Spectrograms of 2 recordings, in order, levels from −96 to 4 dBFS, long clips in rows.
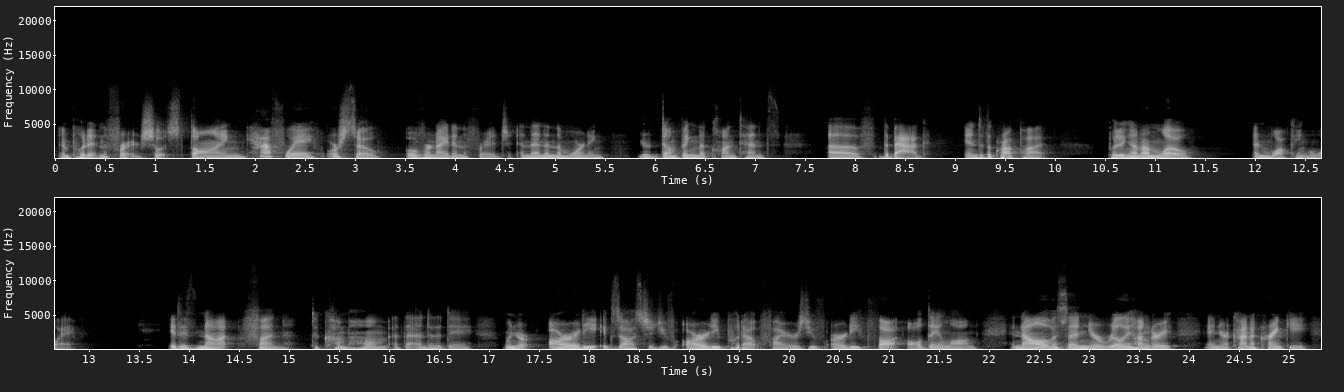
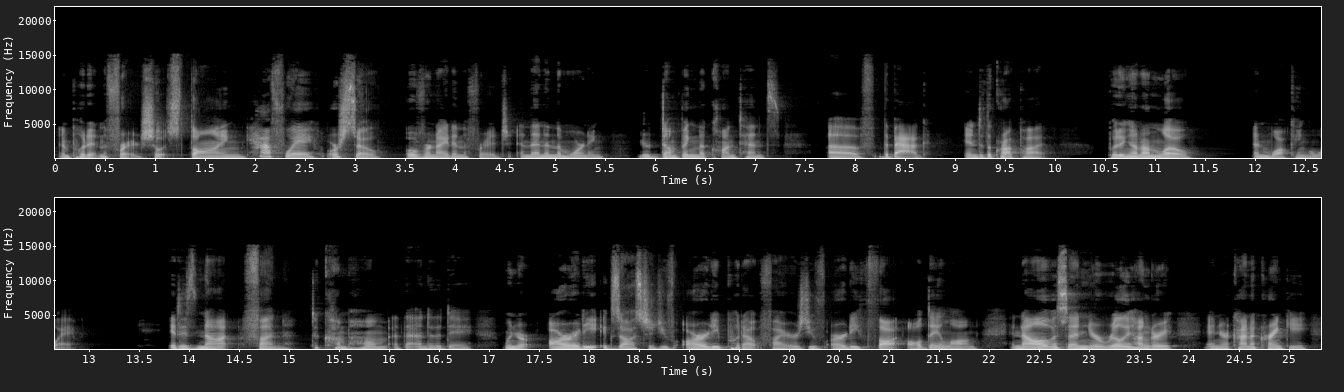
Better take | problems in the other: second | muffled; very slightly; fading above 4 kHz

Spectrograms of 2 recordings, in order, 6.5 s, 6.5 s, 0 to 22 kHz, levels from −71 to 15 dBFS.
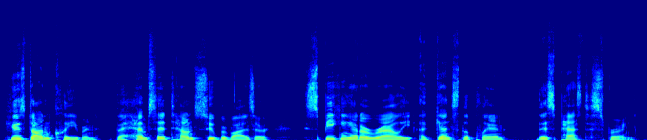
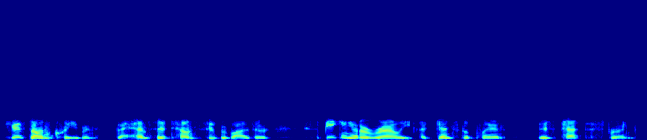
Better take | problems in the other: first | phone-call audio; nothing above 2.5 kHz

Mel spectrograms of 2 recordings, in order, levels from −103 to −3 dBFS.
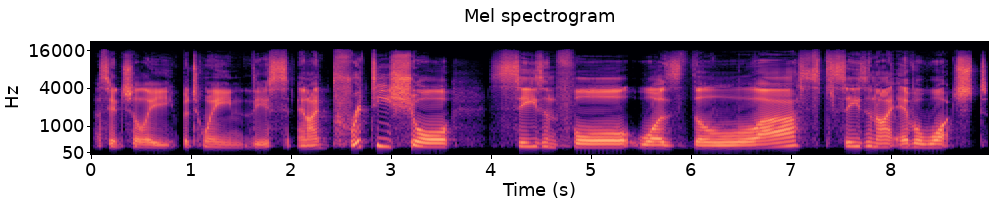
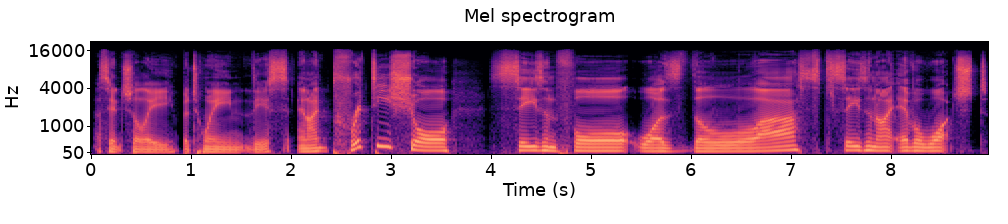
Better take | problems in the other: second | thin; somewhat; fading below 300 Hz

